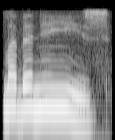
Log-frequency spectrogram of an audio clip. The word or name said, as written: Lebanese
